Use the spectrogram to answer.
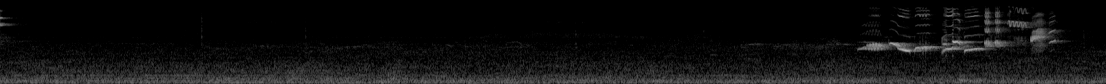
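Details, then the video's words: Quiet background for most of the recording, then a single fluty, twittering song phrase from a Eurasian blackbird (Turdus merula) at sunset in Akersloot, Netherlands, 30 March 2018. "Singing Eurasian Blackbird"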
